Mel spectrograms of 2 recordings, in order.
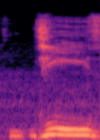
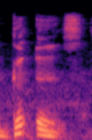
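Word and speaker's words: Ge'ez: Most of them even mispronounce the Ethiopic language, call it G's or Geeds or something like that, when it's actually KeGibS. You understand? That is the pronunciation.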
